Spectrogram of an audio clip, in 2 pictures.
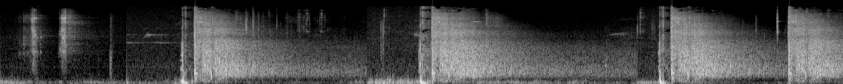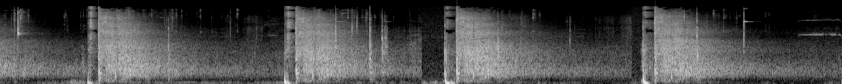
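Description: Glock 10 mm long-slide pistol fitted with a .40 cal Lone Wolf aftermarket barrel, fired slowly: about eight shots one to two seconds apart, each crack followed by a ringing echo. A few light clicks of the pistol being handled come before the first shot.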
